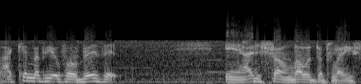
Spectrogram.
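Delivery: ordinary talk, nothing marked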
